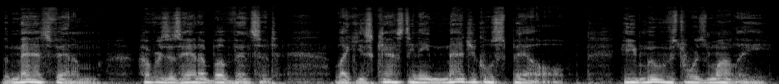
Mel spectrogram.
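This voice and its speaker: A man with a husky voice narrating a scripted story in a dramatic style. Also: sits low, unhurried, dark tone, no room sound.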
